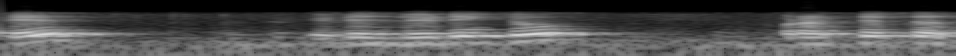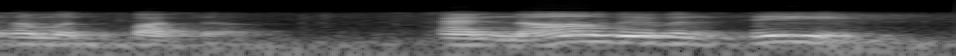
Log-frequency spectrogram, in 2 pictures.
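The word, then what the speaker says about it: Pratityasamutpada: Pratitsamutpada. Pratitsamutpada. What philosophy? Don't hesitate in saying.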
